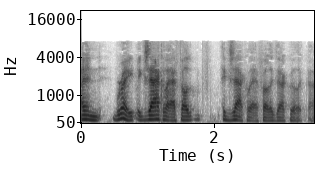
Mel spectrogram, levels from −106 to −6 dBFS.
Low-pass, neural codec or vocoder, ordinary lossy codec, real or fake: 7.2 kHz; codec, 16 kHz in and 24 kHz out, 0.6 kbps, FocalCodec, streaming, 2048 codes; MP3, 32 kbps; fake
